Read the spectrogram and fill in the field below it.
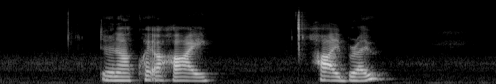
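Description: A young woman speaks close to a microphone in short, lively bursts.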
